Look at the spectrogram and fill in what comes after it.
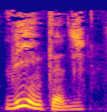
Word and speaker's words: vintage: Vintage. – Sì. – Ok. – Si scrive allo stesso modo in francese e in inglese, quindi lo puoi pronunciare nei due modi.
